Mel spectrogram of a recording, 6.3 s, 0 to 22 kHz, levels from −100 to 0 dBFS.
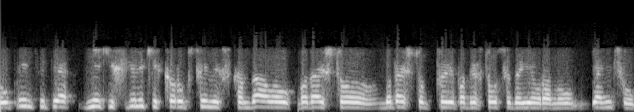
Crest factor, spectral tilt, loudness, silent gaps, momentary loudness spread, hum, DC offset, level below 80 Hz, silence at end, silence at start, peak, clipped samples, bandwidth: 12 dB; -9.5 dB/octave; -17 LUFS; none; 4 LU; none; under 0.1%; -68 dBFS; 0 s; 0 s; -4 dBFS; under 0.1%; 3.9 kHz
